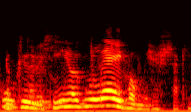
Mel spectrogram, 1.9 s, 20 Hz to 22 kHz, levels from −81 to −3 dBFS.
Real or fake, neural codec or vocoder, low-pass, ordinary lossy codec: real; none; 19.8 kHz; none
